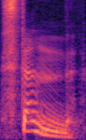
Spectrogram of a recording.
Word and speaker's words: stand: 그다음에 여기서도 이제 stand 예, 이렇게 이제 발음을 해야 되는 거죠.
